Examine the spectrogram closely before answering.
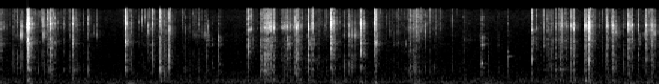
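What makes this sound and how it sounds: A solid cream-coloured bar of soap with a pink rim, held in the palm, is carved with a metal utility knife blade. Short, crisp scraping and shaving strokes come in quick irregular bursts, dry and bright with almost no low end.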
